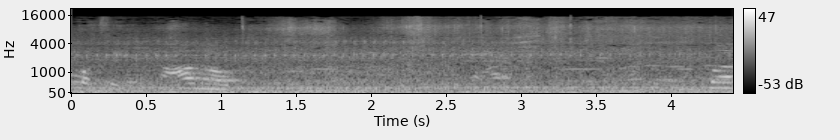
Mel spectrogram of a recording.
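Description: Steady low outdoor rumble, with a man shouting a short phrase about a second in and faint speech near the end.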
